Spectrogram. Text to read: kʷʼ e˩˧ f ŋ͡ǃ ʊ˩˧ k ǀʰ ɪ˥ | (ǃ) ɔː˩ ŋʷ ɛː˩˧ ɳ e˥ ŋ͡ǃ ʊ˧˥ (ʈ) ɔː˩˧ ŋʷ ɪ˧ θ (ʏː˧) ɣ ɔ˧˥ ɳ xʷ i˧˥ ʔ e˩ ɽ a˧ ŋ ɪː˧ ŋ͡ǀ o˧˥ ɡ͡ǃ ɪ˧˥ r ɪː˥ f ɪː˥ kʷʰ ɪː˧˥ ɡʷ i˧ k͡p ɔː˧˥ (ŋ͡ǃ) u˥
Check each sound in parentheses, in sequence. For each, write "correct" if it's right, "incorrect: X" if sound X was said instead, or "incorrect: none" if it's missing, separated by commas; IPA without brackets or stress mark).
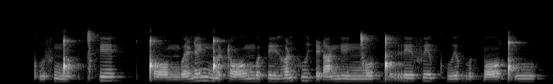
correct, correct, incorrect: ɪː˧, incorrect: ǃʼ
